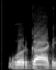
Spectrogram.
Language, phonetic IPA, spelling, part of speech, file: Pashto, [oɾ.ɡɑ́.ɖa̝ɪ̯], اورګاډی, noun, اورګاډی-کندز.ogg
- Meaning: train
